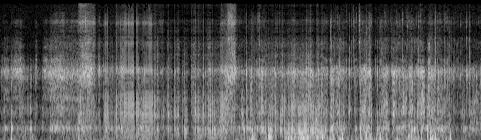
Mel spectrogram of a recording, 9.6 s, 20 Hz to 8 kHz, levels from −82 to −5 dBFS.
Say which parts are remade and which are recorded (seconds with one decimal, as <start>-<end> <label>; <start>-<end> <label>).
0.0-3.1 recorded; 3.1-4.4 remade; 4.4-5.3 recorded; 5.3-6.5 remade; 6.5-9.6 recorded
